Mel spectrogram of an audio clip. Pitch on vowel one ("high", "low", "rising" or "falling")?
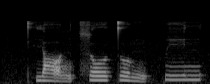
low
